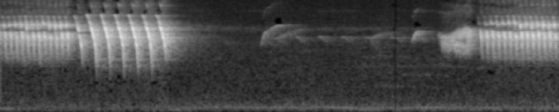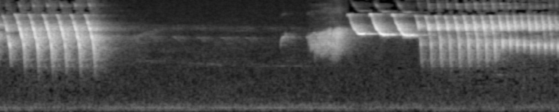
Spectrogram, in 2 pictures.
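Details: Belgian canary delivering a very powerful song in repeated bursts: dense high buzzy trills about two seconds long separated by quieter whistled notes, with a soft low hum underneath.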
